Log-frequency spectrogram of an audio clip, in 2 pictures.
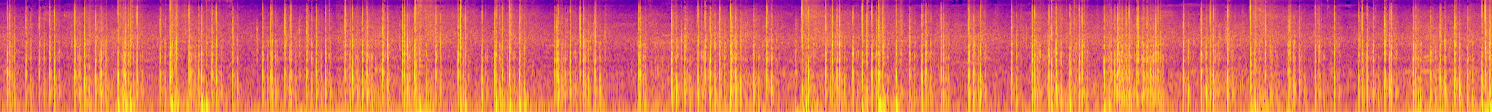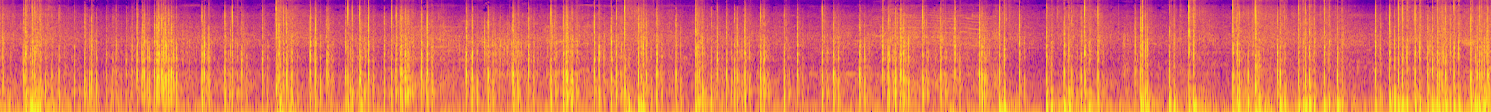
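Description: Aerial firework shells bursting in a rapid, continuous barrage of sharp reports, many overlapping each second.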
